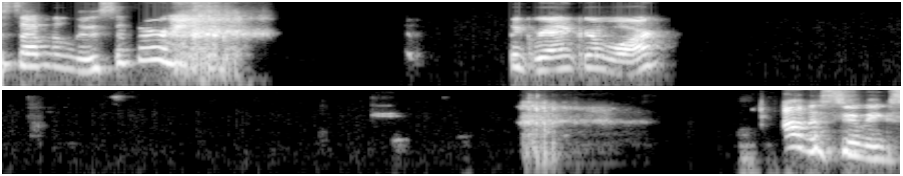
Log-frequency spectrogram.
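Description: A woman talks with animation over an online call, in short bursts.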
